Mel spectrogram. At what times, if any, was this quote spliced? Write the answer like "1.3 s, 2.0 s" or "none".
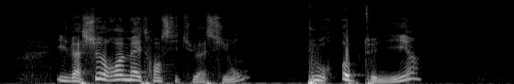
none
